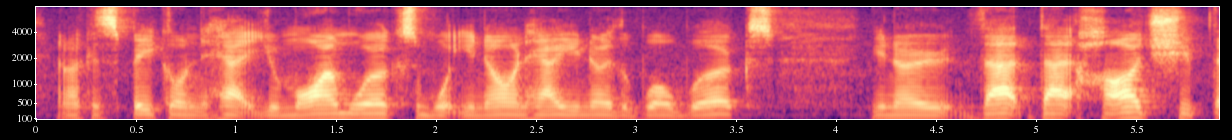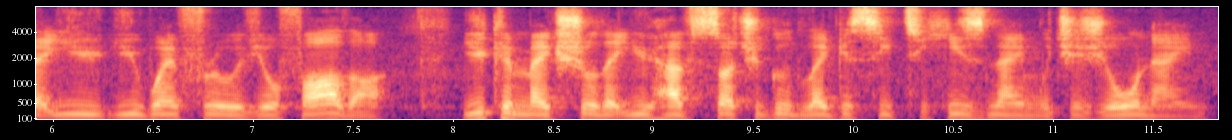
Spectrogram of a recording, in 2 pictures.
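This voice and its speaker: Young male streamer with a low voice, heartfelt and emotional, speaking haltingly to a viewer. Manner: earnest, halting, repeats "bro" and "man". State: emotional, close to tears. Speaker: livestreamer.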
